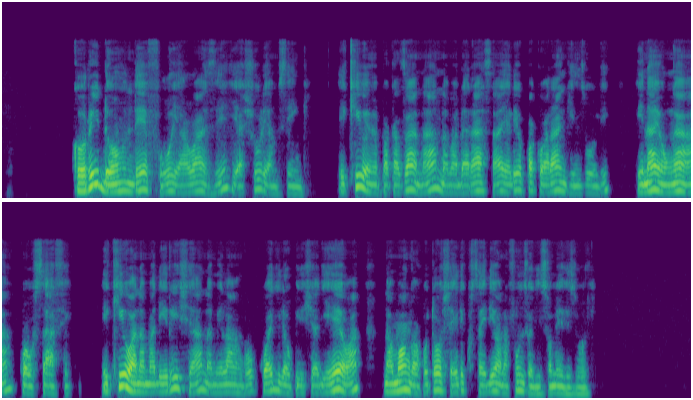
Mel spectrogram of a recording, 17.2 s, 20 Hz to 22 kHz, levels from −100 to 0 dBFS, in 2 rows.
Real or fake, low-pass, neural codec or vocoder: real; 10.8 kHz; none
